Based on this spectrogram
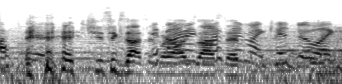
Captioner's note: chuckles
